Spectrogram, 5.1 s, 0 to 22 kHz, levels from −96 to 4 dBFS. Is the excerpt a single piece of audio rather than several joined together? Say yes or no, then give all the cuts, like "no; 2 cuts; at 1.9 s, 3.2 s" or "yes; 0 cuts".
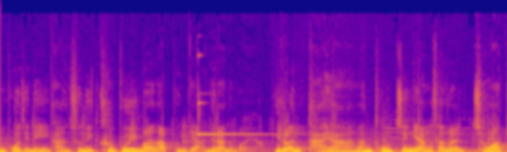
no; 1 cut; at 2.5 s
